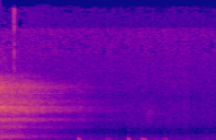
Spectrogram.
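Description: Near silence: the room's echo of the last spoken words dies away in the first half second, followed by four faint, short low thumps about a second in.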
